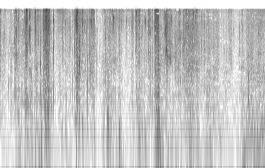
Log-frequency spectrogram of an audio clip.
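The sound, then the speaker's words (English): Plastic wrap crinkles and tape tears as new Amazon Echo Buds earbuds are unwrapped from their packaging. A continuous dense rustle is punctuated by several sharper crackling bursts. No talk. “So out of the Amazon box, they come in just a wrap. It's got a little bit of tape on it.”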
